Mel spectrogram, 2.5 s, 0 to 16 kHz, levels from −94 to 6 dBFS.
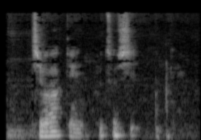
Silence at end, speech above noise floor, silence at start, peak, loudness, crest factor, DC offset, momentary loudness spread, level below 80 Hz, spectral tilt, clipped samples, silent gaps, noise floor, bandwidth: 0.4 s; 22 dB; 0.1 s; -12 dBFS; -29 LUFS; 20 dB; under 0.1%; 23 LU; -60 dBFS; -4 dB/octave; under 0.1%; none; -52 dBFS; 11.5 kHz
